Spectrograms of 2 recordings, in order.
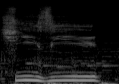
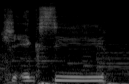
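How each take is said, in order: First: The middle consonant is pronounced as z. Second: The middle consonant is pronounced as ks.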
